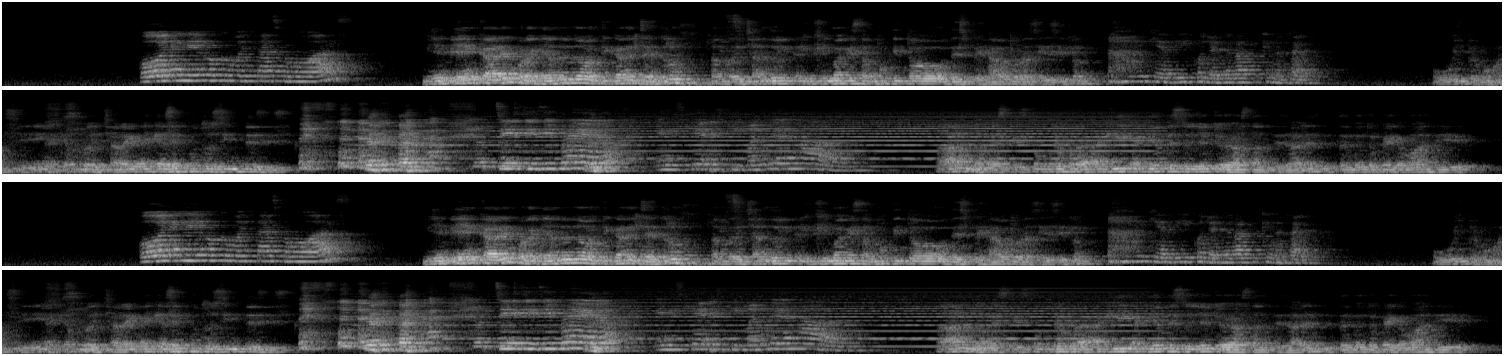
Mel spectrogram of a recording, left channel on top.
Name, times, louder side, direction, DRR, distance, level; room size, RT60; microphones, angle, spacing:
voice 1, 1.4-3.4 6.5-6.6 7.4-7.7 11.1-13.1 15.0-16.7 18.0-21.1 21.5-23.7, right 2 dB, 20° right, -7 dB, 0.5 m, -31 dB
voice 2, 4.2-10.8 14.3-17.7 18.6-19.1 19.7-20.1 20.8-20.9 24.3-29.6, equal, 25° left, -6 dB, 0.6 m, -25 dB
sound 1, 18.4-26.9, left 2 dB, 65° left, 0.6 m, -39 dB
2.5 x 2.0 x 2.4 m, 0.90 s
head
